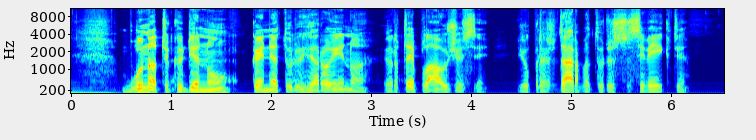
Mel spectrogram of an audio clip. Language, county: Lithuanian, Klaipėda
